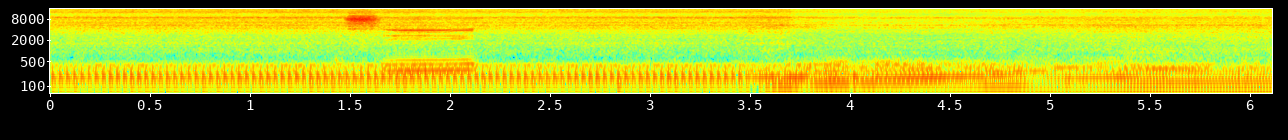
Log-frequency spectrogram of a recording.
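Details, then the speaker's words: Honda Civic Type R turbo, after a boost leak fix: steady idle, then a quick clean blip sweeps up and settles back without hesitation; throttle response and intake sound healthier, owner believes it is fixed. "so i just sent kathy some of the data and it appears to me the car sounds way more healthier on just the throttle response and you know the intake sounds so i think we got it fixed"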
